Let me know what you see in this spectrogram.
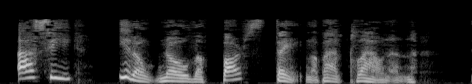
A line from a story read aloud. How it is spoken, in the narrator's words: said the colonel in a melancholy voice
